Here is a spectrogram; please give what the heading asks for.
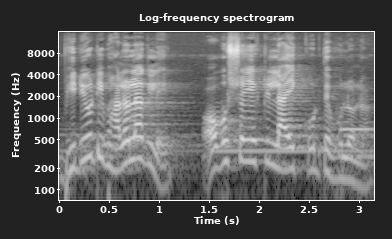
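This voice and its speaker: A man narrating a scripted horror story for an animated tale. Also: sits high, a little fast. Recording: long hall reverb under clear music.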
